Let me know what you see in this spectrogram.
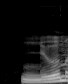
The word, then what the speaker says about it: Neum: Just naming just a few on here, we've got Neum, I think it's pronounced, N-E-U-M, which is in Bosnia and Herzegovina.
